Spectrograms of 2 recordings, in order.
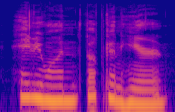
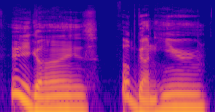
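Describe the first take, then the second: First: It is said in a light, natural voice. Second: It is said in a deep, manly voice.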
